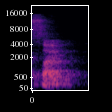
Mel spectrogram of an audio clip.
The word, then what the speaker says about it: psi: This is known as PS, here P is silent, is known as sign.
